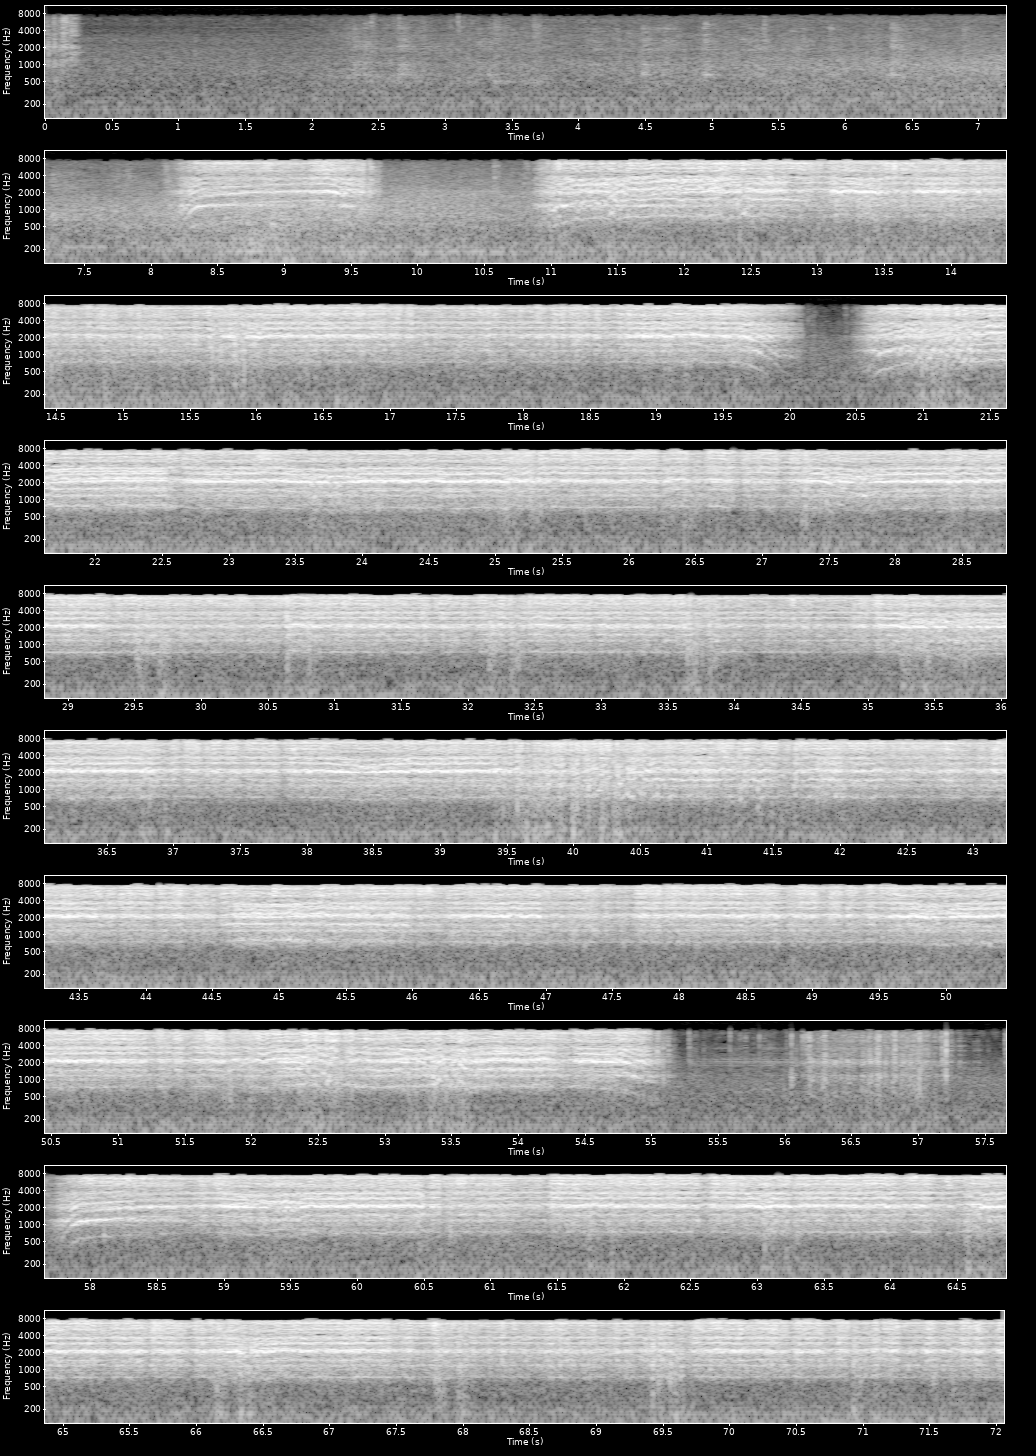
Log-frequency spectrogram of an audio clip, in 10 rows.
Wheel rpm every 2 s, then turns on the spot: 0, 0, 0, 0, 100, 100, 190, 200, 200, 160, 110, 200, 200, 200, 200, 200, 200, 200, 200, 200, 200, 200, 200, 200, 200, 200, 190, 70, 30, 180, 200, 200, 200, 200, 200, 200.
8-10 54-56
